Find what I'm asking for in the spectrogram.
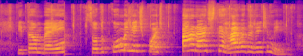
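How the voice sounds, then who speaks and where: A woman with an extremely high pitch uses a raised, projected voice amid audible room echo and noticeable background noise. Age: 40s. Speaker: vlogger. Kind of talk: personal vlog talk. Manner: conversational.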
